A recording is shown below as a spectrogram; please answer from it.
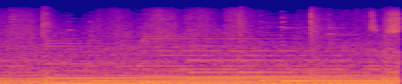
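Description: Background music with steady held tones, over the crinkly rustle of thin disposable plastic food gloves being pulled onto the hands.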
